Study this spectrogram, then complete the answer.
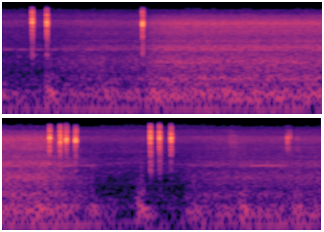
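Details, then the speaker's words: Car idling hot with headlights, wipers, defrost and AC all on after replacing the squealing AC belt; steady low rumble, a few light clicks, no belt squeal. Belt drive now healthy where it once squealed cold and under accessory load. "right there we have it you know the car is good"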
